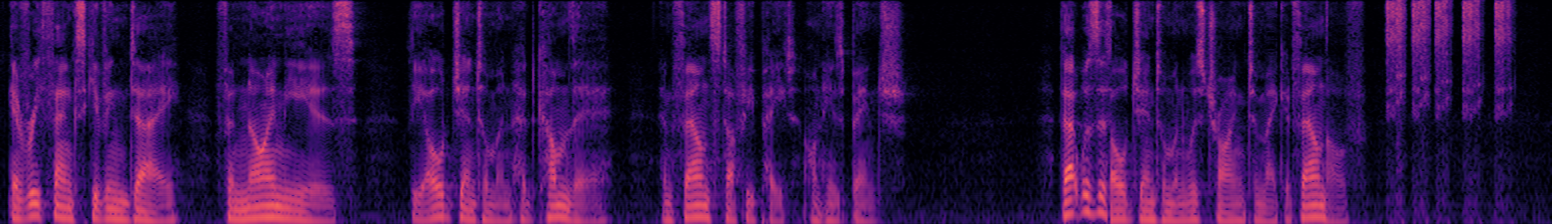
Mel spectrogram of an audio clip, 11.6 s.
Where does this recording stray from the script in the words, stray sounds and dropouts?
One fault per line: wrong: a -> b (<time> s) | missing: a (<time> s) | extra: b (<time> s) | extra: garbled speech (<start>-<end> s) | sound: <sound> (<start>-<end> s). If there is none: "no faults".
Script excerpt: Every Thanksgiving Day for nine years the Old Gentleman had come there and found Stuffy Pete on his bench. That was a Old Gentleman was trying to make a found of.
sound: laugh (10.4-11.4 s)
